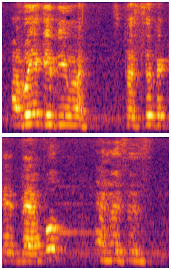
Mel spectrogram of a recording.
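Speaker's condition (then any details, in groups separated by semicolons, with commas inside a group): Cerebral palsy; cannot walk, uses wheelchair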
